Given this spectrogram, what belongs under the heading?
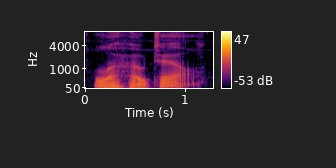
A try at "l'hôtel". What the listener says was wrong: It's pronounced l'hôtel. There's no H in French.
